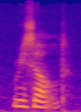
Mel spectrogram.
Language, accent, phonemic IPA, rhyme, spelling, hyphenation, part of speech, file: English, US, /ɹɪˈzʌlt/, -ʌlt, result, re‧sult, verb / noun / interjection, En-us-result.ogg
- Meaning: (verb) To proceed, spring up or rise, as a consequence, from facts, arguments, premises, combination of circumstances, consultation, thought or endeavor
